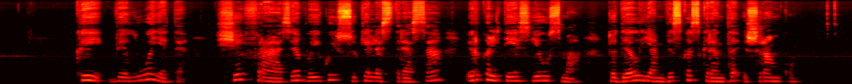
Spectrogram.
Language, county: Lithuanian, Vilnius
